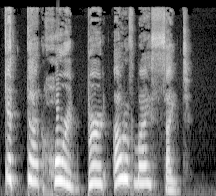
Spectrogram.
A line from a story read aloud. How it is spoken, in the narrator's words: When the princess saw what he had done, she screamed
